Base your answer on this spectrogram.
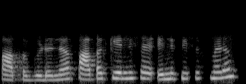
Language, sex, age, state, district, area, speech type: Telugu, female, 18-30, Telangana, Siddipet, urban, conversation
